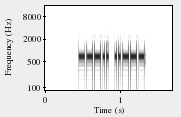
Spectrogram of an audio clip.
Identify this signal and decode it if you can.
Morse code, heard as a keyed tone, about 46 wpm, 700 Hz. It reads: 82
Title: Common Cut Numbers - 2-Digit 45wpm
